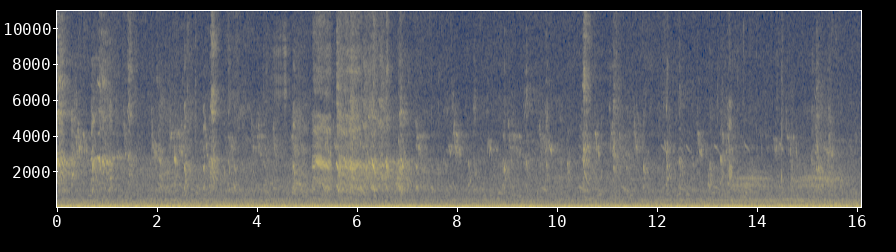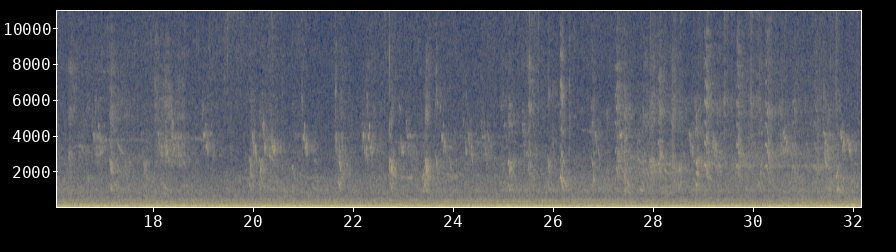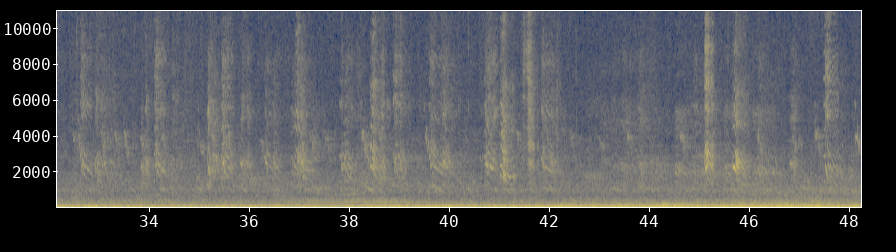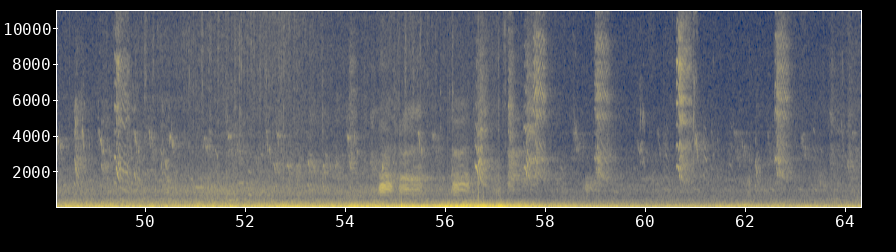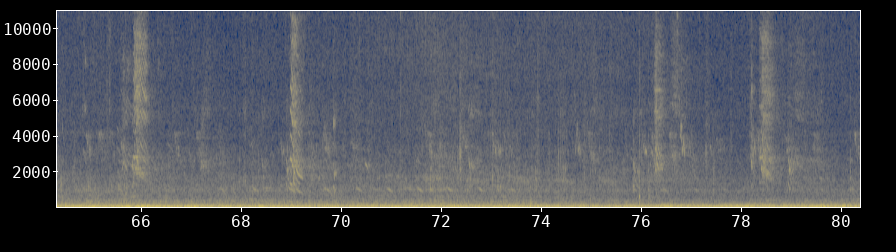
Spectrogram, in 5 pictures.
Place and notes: Tallinn, Oismae - inner circle
tallinn, oismae, housing area, ambience, birds, approaching thunderstorm
Tallinn, Estonia, 9 July 2011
